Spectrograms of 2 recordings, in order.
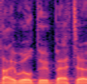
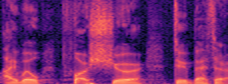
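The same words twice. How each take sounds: First: Said in the usual way. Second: "for sure" set apart and stressed for emphasis. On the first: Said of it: "it's not just". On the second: Retold or imitated. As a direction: lean hard on "for sure" to convince. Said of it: "I'm turning up the severity".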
